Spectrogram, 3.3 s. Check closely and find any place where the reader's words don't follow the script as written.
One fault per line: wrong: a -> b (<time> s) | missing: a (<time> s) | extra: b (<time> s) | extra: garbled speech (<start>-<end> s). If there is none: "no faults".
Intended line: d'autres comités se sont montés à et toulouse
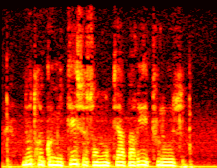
extra: paris (1.8 s)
